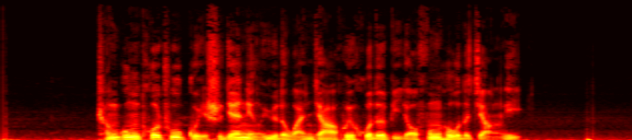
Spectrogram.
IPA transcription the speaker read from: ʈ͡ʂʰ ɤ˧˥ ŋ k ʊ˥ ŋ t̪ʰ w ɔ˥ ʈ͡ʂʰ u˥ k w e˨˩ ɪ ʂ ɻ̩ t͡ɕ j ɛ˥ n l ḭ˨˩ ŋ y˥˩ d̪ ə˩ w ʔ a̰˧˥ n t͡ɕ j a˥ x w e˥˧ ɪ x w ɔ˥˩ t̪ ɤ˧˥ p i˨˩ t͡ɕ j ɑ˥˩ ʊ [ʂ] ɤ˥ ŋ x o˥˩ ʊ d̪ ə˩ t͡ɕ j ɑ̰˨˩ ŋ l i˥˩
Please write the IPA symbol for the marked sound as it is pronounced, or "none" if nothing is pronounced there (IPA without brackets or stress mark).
f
